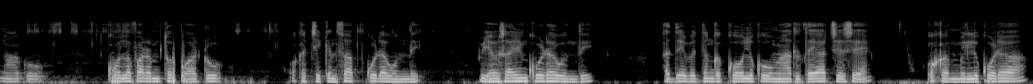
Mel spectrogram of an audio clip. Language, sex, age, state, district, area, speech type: Telugu, male, 18-30, Andhra Pradesh, Vizianagaram, rural, spontaneous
